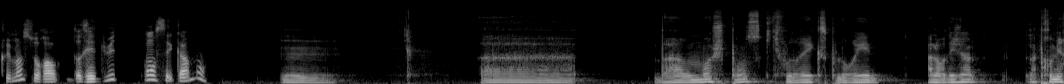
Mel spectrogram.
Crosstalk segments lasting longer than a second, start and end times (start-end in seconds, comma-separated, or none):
none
